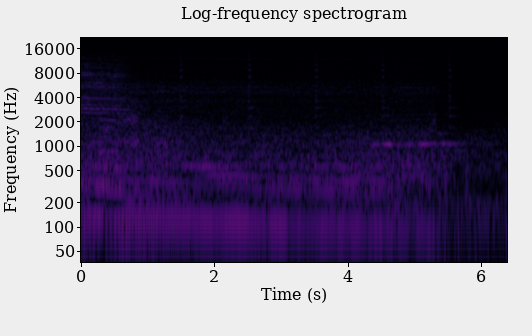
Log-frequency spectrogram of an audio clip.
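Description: A car engine hums steadily while driving, then cuts off.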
